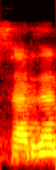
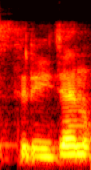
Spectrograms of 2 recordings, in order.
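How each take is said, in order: First: The word begins with the syllable 'sar'. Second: The word begins with the syllable 'sri'. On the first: The speaker calls it wrong. "सर्जन नहीं" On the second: The speaker calls it right. "सृजन होती है"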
